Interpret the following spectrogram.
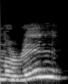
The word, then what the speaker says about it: Morin: um get our guest on Nathan yeah Jonathan Maureen Jonathan uh welcome to the program Jonathan uh real quick I want to make sure I am pronouncing your name correctly is it Jonathan Morin am I is that correct Bud Lauren Warren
